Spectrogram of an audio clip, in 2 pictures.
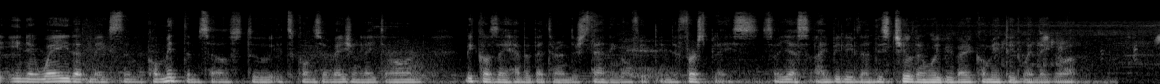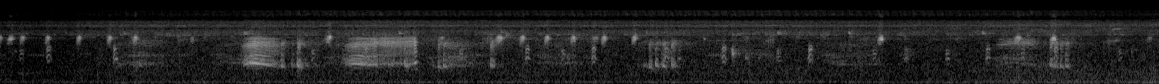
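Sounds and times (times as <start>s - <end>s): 
speech: 0.0s - 10.9s
steady drone of insects: 0.0s - 23.1s
nighttime chorus of croaking frogs: 8.0s - 23.1s.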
